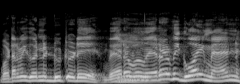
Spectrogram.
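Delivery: imitated Indian accent. Retelling how he spoke to people after a trip: imitating own past Indian accent. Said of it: "ginamit ko yung Indian accent".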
